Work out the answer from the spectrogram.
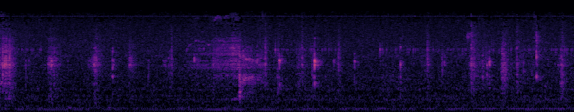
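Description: A person chewing a bite of battered, deep-fried sea anemone with the mouth closed: faint, irregular crunching and clicking.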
